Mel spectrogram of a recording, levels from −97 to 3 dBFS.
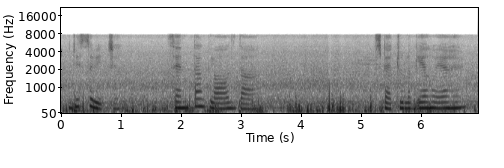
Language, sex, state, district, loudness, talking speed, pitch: Punjabi, female, Punjab, Kapurthala, -15 LUFS, 75 wpm, 210 Hz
